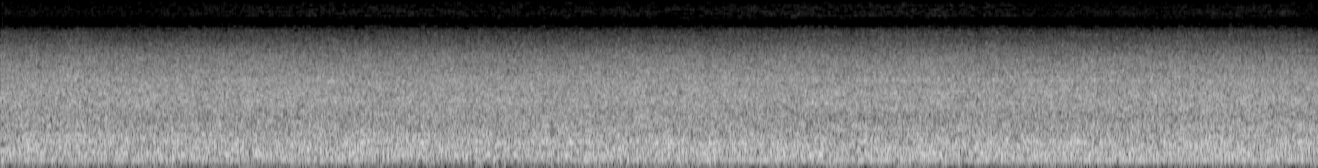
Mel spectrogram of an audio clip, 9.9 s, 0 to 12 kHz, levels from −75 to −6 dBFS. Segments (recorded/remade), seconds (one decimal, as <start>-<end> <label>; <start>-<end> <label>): 0.0-0.9 recorded; 0.9-7.8 remade; 7.8-9.5 recorded; 9.5-9.9 remade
